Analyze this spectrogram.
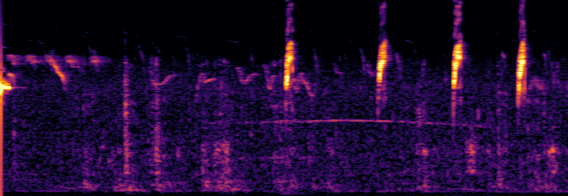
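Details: Silver-eared mesia with a faint whistled slur at first, then four sharp, clipped chip notes spaced roughly a second apart against near silence.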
